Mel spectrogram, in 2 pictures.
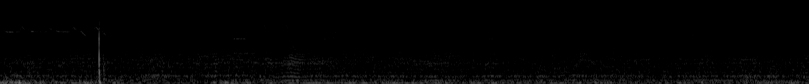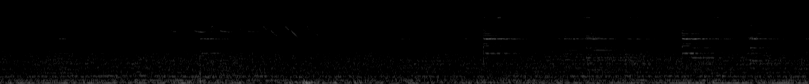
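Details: Honey bee colony, the single hive surviving winter from four, described as defensive and aggressive, repeatedly chasing and stinging its keeper; a steady low droning hum fills the recording, with faint high bird chirps now and then.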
